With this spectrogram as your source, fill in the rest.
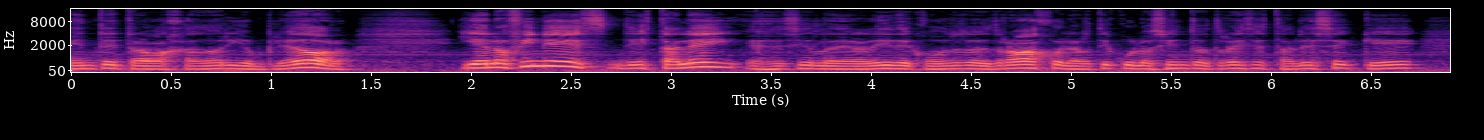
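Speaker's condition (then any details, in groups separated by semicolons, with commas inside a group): No condition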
